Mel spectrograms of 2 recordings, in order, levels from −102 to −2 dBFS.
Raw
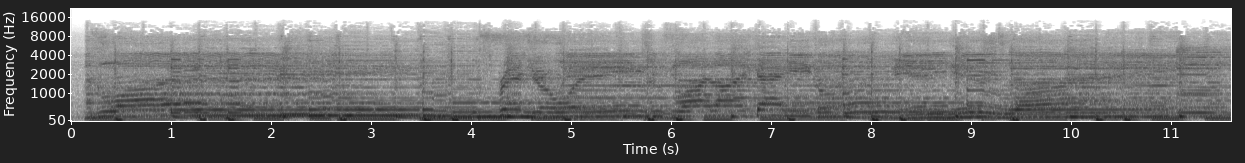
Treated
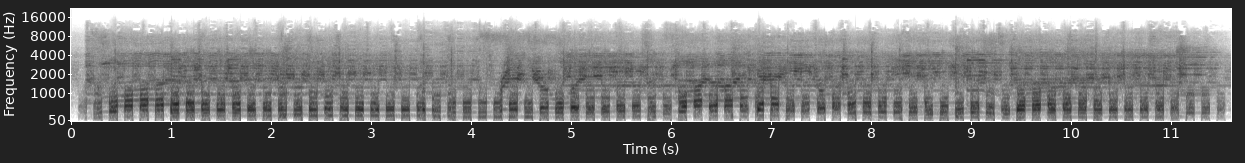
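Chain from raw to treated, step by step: fade out at the end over 0.57 s; 7.18–7.81 s: high-pass 380 Hz 12 dB/octave; filtered feedback delay 710 ms, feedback 52%, low-pass 3.2 kHz, level -16.5 dB; LFO high-pass square 6.5 Hz 500–1900 Hz; loudspeaker Doppler distortion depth 0.14 ms

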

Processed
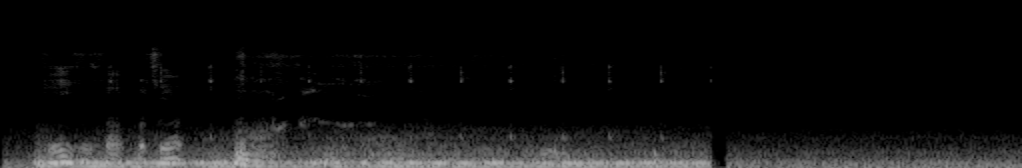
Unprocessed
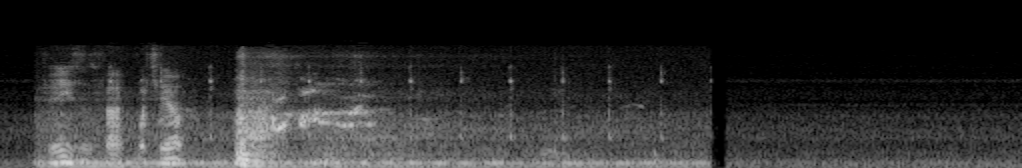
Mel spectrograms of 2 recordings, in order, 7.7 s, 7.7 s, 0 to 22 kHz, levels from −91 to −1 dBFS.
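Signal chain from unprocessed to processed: compression 3:1, threshold -32 dBFS, peak gain reduction 15 dB; tilt EQ -2.5 dB/octave; gate with hold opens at -39 dBFS; Chebyshev band-stop 430–4600 Hz, order 2; trim -6 dB

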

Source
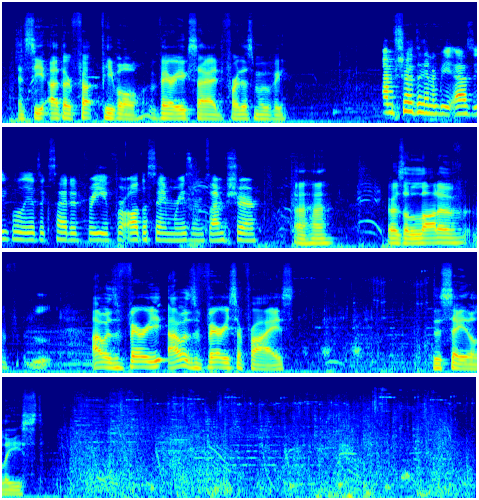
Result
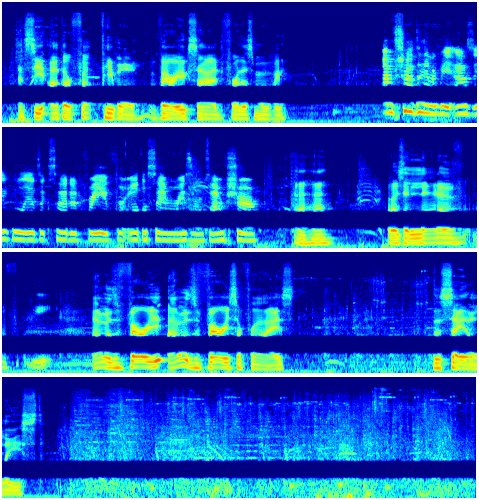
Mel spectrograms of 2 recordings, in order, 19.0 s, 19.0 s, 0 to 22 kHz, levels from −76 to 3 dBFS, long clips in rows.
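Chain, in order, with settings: brick-wall FIR band-stop 510–1400 Hz; trim +4.5 dB

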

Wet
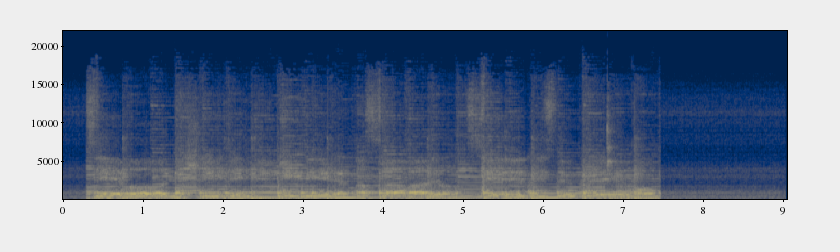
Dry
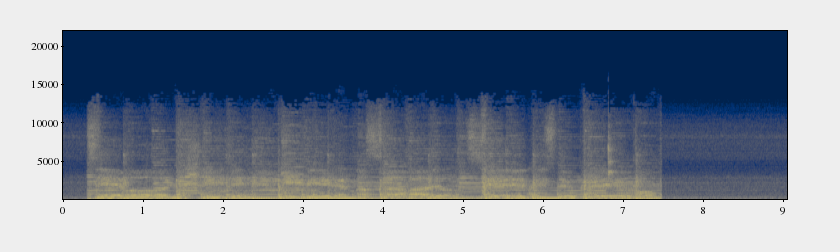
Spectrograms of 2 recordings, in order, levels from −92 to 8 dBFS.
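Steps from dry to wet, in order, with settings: fifteen-band graphic EQ 630 Hz +11 dB, 1.6 kHz -11 dB, 6.3 kHz -6 dB; pitch shift +5.5 st; trim -7 dB

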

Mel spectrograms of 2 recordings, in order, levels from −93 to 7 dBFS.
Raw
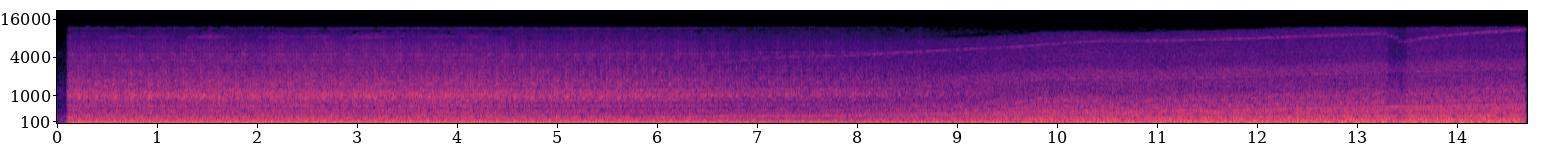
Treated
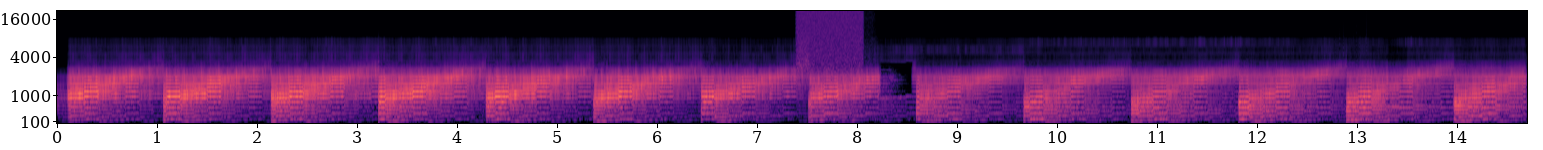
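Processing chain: vocoder on a broken chord minor triad, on C3, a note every 137 ms; 8.24–8.56 s: spectral selection erased 1–3.4 kHz; 12.59–13.11 s: crackle 35 per s -49 dBFS; in parallel at -2 dB: peak limiter -27.5 dBFS, peak gain reduction 7 dB; on the sum: resonant high shelf 2.7 kHz -10 dB, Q 3; 7.39–8.06 s: added noise white -54 dBFS; LFO high-pass saw up 0.93 Hz 750–3200 Hz; on a send at -18 dB: reverberation RT60 0.45 s, pre-delay 105 ms; on the sum: trim +7 dB

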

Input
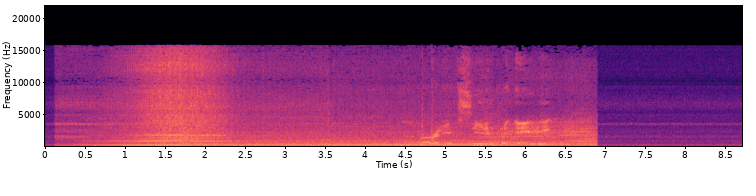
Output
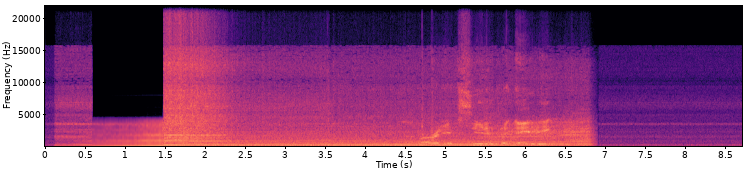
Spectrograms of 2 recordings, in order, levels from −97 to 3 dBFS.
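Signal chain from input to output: tracing distortion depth 0.023 ms; 0.58–1.48 s: LPC vocoder at 8 kHz pitch kept; endings held to a fixed fall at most 190 dB/s

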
